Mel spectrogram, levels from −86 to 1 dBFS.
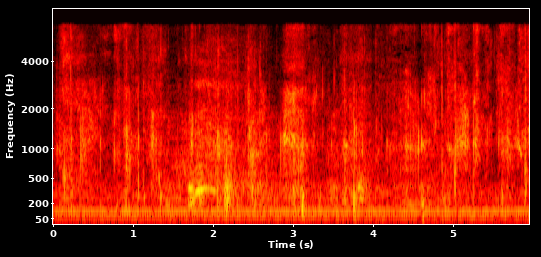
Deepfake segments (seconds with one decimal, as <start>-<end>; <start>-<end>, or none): none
